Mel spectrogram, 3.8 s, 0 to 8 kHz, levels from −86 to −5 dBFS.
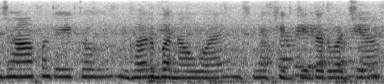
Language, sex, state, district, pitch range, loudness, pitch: Hindi, female, Maharashtra, Gondia, 240-265 Hz, -16 LUFS, 255 Hz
